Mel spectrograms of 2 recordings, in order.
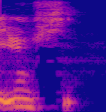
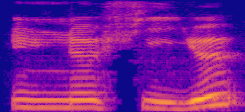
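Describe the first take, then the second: First: "fille" ending clean on the L, mute E silent; correct pronunciation. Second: "fille" with the final E sounded, slow: fi-eu; wrong pronunciation. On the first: Teacher giving the right form, "fille" with silent final E. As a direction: say "une fille" with no sound after the L. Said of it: "on dit une fille". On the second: Teacher showing pupils the wrong way, final E of "fille" pronounced. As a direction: slowly sound the mute E at the end of "fille". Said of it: "On ne dit pas". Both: Shown as a demonstration.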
